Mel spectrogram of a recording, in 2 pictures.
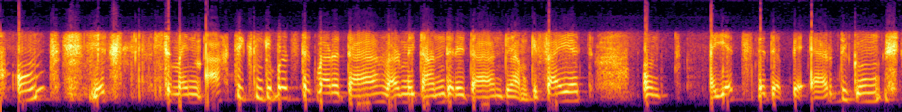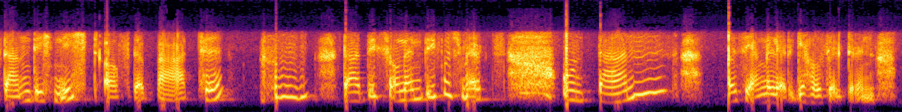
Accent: Altbach, Baden-Württemberg, Germany; Und ich habe im Altbach, also meine Heimat ausgebaut vor über 40 Jahren für meine Schwestern, für meine Mutter und so weiter und fort. Und da bin ich jetzt im Haus.

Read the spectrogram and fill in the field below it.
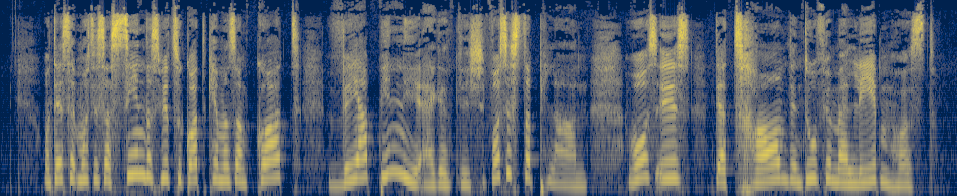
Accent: Austria; Wie ihr hören könnt, ich komme aus Österreich und als Österreicher haben wir ein sehr negatives Bild

